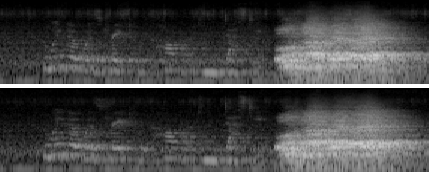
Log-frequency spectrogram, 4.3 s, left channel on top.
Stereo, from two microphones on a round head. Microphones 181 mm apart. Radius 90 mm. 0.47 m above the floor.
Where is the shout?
50° left (ahead or behind), 2.5 m.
